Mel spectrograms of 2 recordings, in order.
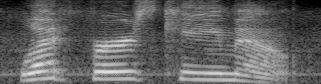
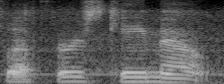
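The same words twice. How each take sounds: First: Higher, louder and slower, stress on "first"; louder repeat. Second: Said in the usual way. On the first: Shown as a demonstration. Reader asking herself which card came first, louder. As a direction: ask "What first came out?" again, firmer.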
